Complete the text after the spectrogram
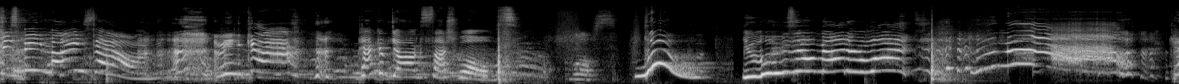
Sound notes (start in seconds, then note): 9.5 laughs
